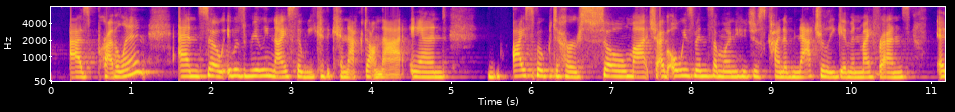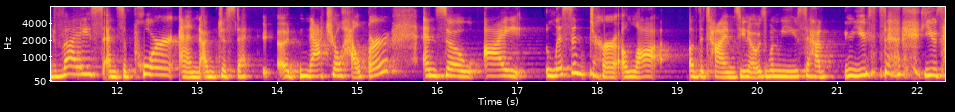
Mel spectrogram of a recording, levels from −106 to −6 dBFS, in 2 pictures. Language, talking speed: English, 175 wpm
